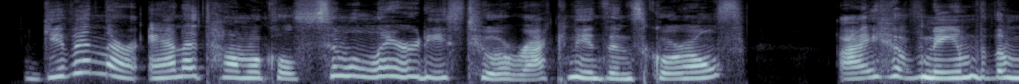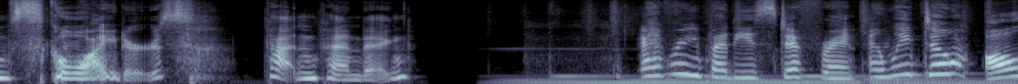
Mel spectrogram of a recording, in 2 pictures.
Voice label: En

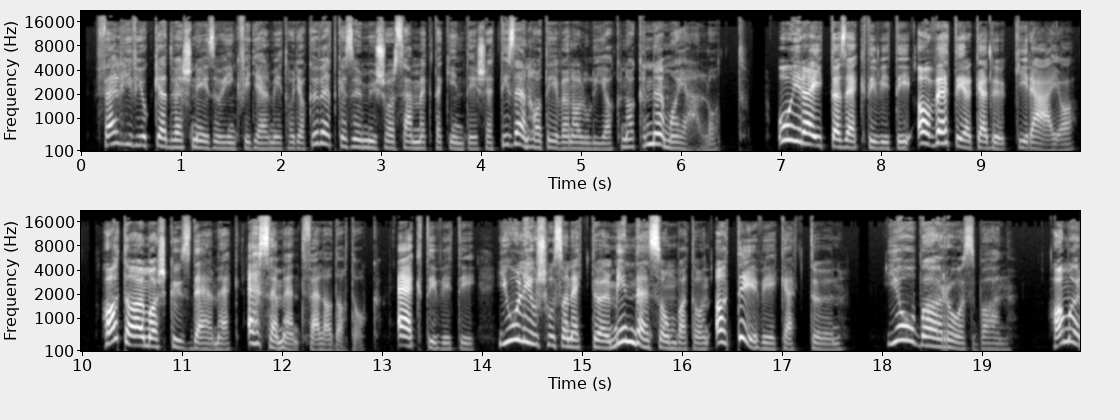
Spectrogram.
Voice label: Hungarian female

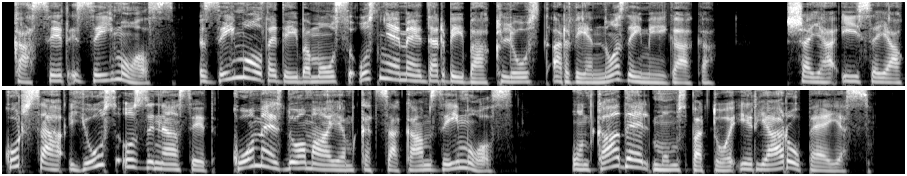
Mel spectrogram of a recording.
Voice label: Latvian female

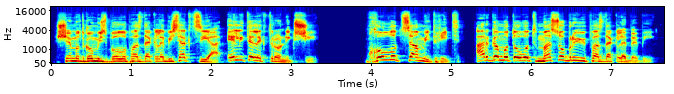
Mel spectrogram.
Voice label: Georgian Male

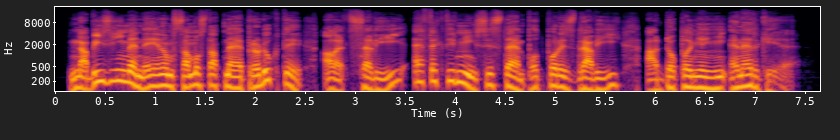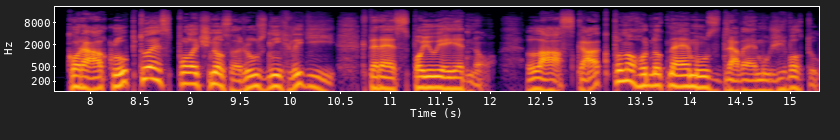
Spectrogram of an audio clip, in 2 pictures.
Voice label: Czech, golosa treki

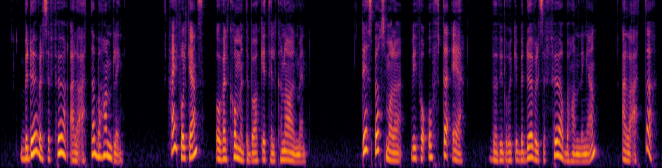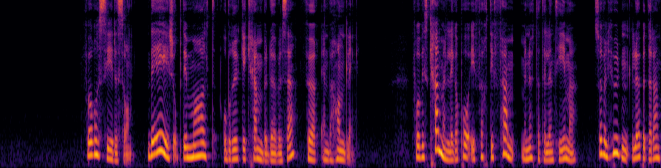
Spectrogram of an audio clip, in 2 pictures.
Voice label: Norwegian female

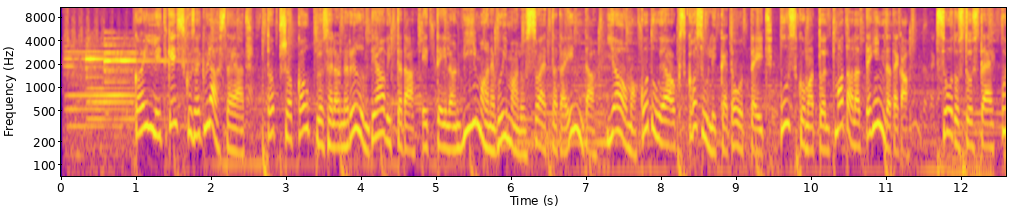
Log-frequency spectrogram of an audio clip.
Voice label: Estonian female

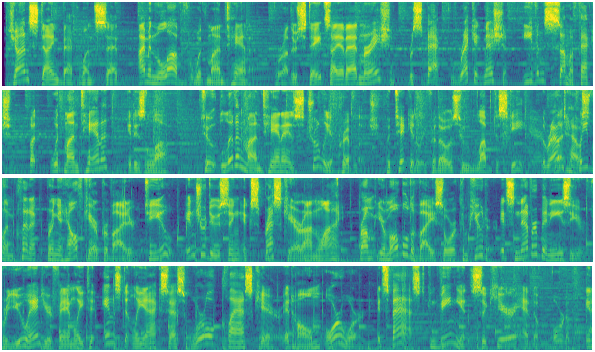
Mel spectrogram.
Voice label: ENG-USA

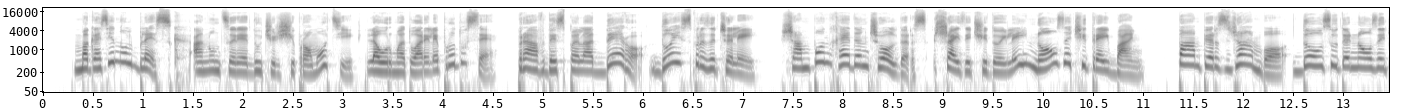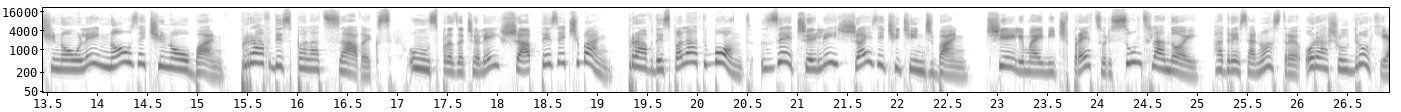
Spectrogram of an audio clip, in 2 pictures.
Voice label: Romanian female

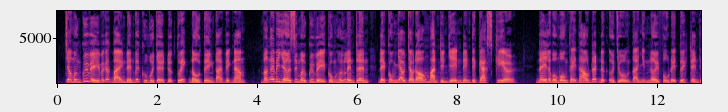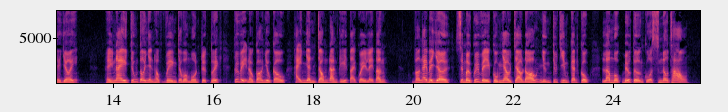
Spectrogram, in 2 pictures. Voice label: Vietnamese

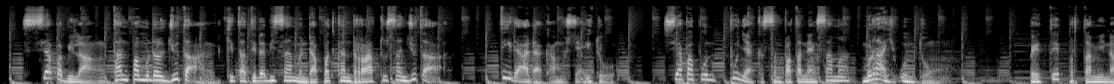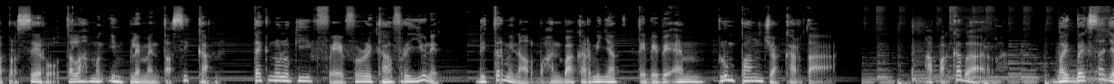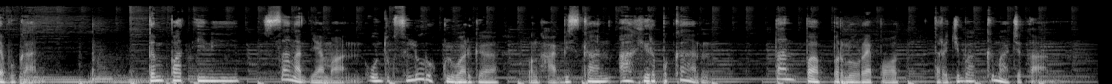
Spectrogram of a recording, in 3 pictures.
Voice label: Indonesian

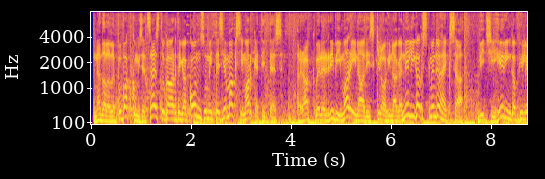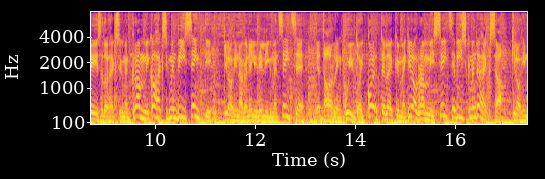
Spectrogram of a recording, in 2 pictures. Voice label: Estonian

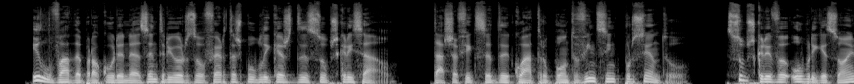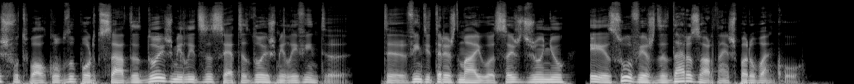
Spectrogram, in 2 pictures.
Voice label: Portuguese - Iberian

